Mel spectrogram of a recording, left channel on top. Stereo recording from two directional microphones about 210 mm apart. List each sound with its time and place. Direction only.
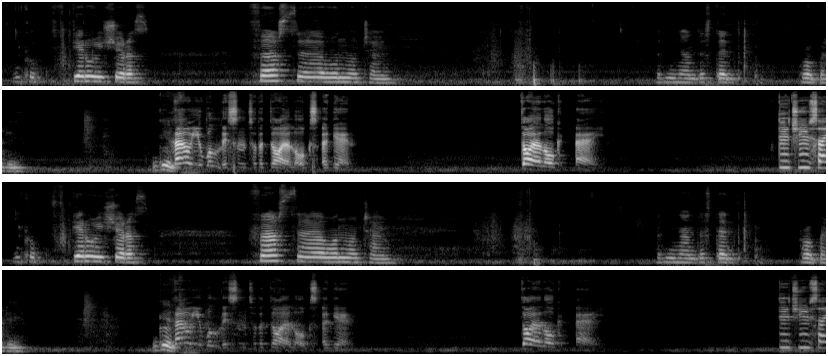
0.1 s a woman's voice: centre (ahead or behind)
2.4 s a woman's voice: 5° right (ahead or behind)
6.5 s a woman's voice: 5° right (ahead or behind)
9.9 s a man's voice: 45° left (ahead or behind)
13.4 s a man's voice: 50° left (ahead or behind)
16.0 s a man's voice: 45° left (ahead or behind)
